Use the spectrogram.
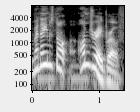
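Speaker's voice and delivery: put-on slow, high London accent, stretched out; a footballer drawling in a London accent, clearly annoyed. Retelling the player's reply to the interviewer in a London accent. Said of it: "he has a London accent".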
